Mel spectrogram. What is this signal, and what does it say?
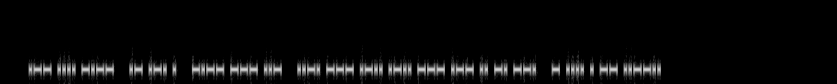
Morse code, heard as a keyed tone, about 50 wpm, 700 Hz. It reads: WHY ARE YOU FOLLOWING THEM?
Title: Sentences from Top 1000 Words - Review Part 4 - 50wpm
